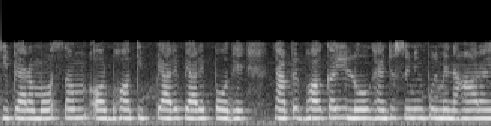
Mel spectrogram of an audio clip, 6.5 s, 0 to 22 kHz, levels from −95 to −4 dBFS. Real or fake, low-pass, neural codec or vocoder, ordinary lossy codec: real; 5.4 kHz; none; none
